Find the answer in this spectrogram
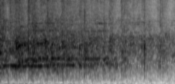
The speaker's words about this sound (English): Clap it up one more time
